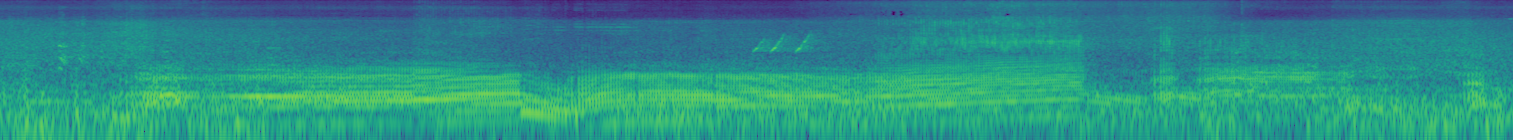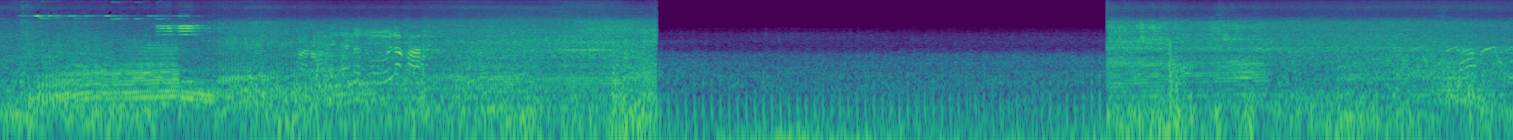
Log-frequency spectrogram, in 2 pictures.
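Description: Street traffic heard from a moving bicycle: motor vehicle and motorcycle engines passing, their pitch rising and falling. About three-quarters of the way through, the sound turns dull and muffled for about four seconds.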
